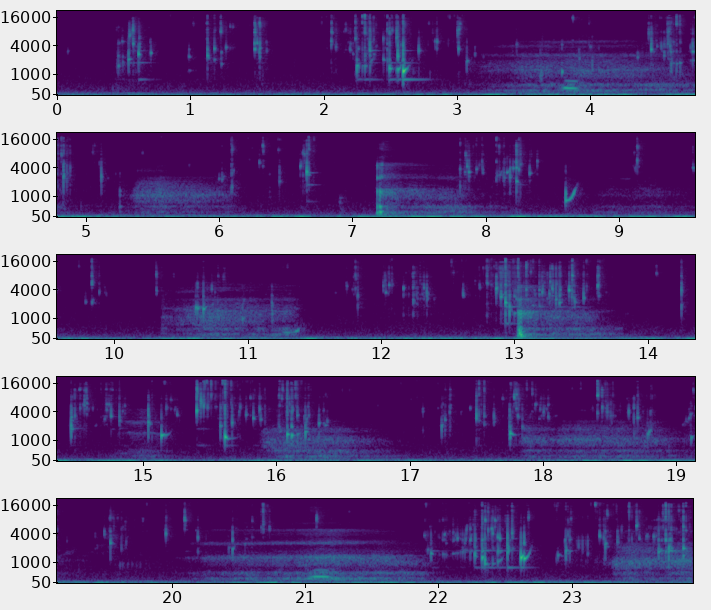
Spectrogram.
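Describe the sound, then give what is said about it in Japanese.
Water drips and squishes as a hand is rinsed after a massage to wash off applied serum. Many soft, wet splashes and drips come in an uneven rhythm, quiet throughout, with no talking. “マッサージが終了しましたので、美容液を塗っておいたこちらの手を洗い流していきます。”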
